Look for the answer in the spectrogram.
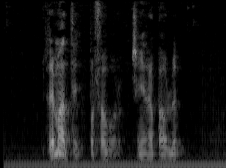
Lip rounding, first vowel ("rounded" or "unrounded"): unrounded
